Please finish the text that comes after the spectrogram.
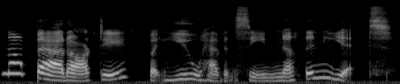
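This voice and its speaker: A woman's voice: medium pitch, sing-song, slow pace, a bit bright. A woman voicing a cheeky, cocky female DJ pony in an audiobook, casual, slangy and teasing. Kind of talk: audiobook character acting.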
